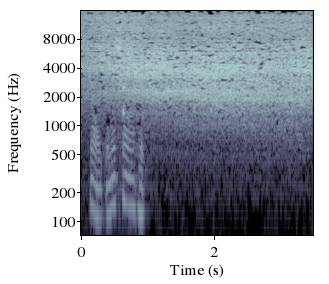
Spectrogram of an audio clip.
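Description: Pork pieces drop into a hot frying pan and sizzle.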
